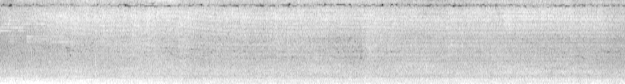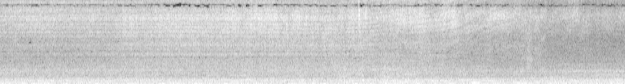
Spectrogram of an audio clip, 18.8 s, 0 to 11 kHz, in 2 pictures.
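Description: Flow Mach 200 waterjet cutting a plate, a steady loud hiss of the high-pressure jet striking the work and the water in the catch tank.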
